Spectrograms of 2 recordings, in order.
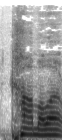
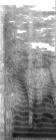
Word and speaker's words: Kamala: The approval ratings for the vice president, Kamala, rhymes with communist, not Kamala, rhymes with capitalist, Harris, even lower than that.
